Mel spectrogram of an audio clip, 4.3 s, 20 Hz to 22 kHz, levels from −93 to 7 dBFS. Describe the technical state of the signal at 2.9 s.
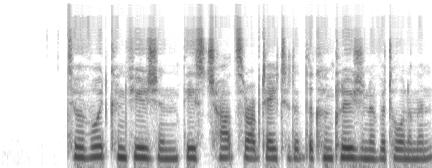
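At 2.9 s the speech carries plainly audible damage that runs through the whole clip, likely from Opus compression in its music (CELT) mode at a low rate, consistent with around 24 kbps. The encoder keeps each band's energy but fills starved bands with folded or noise-like content, so the sound turns grainy and rough rather than swirling. That separates it from MP3 damage, whose spectral holes give a watery, bubbling quality. Bandwidth stays full, reaching about 20.4 kHz.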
